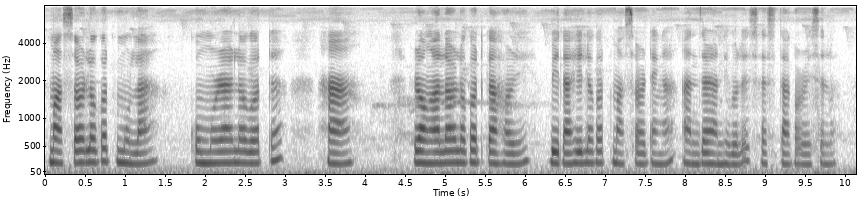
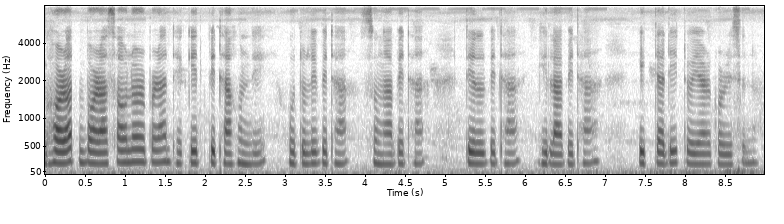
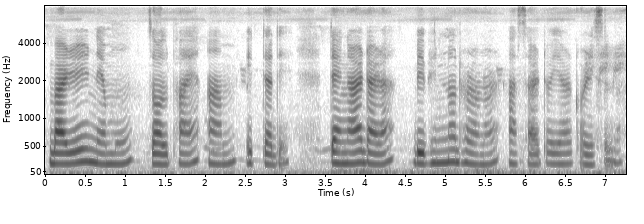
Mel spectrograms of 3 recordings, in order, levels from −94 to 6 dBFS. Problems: constant background noise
